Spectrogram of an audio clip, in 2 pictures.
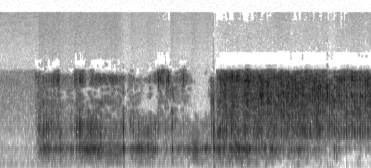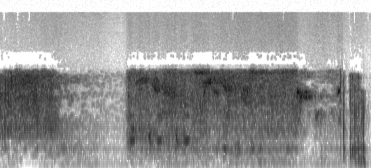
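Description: An Alexa smart speaker, asked to make a fart noise, plays loud, raspy fart sound effects in three long sputtering bursts, buzzy and tinny, with a brief gap before the final one.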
